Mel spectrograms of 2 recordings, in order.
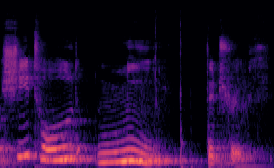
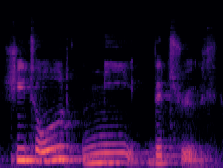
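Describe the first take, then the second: First: Slowly, each word laid out; slow model sentence. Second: Said in the usual way. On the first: Shown as a demonstration. Teacher slowly modelling an example for students. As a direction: read it out slow for the learners. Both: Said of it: "so, for example".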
